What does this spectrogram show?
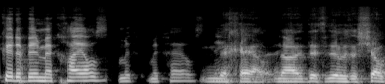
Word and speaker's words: Michal: Just pronounce it one more time. Michal. Michal. Were you ever in the Navy? No. That's, that in Israel, everybody needs to serve in the military service. But why? Which Michal do you know in the Navy?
